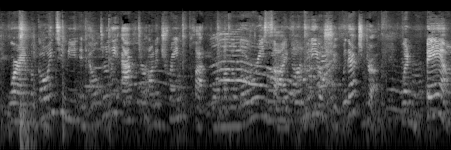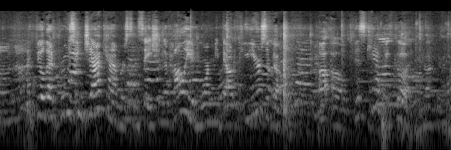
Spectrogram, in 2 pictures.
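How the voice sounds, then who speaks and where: An American woman reading her own humorous personal essay aloud at a live book event, picked up from a distance. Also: sits high. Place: public book reading in a shop. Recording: distant mic in a noisy crowded room.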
